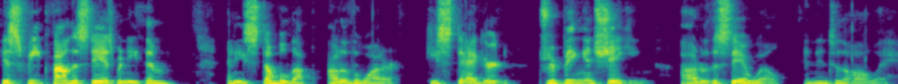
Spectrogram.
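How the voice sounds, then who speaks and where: A woman's voice: fairly low pitch, animated, normal speed, fairly bright tone. A woman narrating a children's novel dramatically, reading with expression and suspense. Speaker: storybook reader.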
